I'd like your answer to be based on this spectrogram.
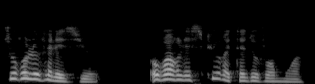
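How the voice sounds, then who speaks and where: A woman narrating an audiobook with measured, even storytelling. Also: lowish voice, no echo, dull audio. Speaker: audiobook reader.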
